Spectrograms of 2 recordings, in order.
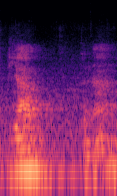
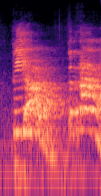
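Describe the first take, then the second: First: Low, very soft command; quiet words, spaced by a pause; gentle hushing. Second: High, slow, drawn-out shout; mock scolding yell at running kids; yelling at children. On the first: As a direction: hush a small child calmly. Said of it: "Kan enggak, kan? Saudara bilang". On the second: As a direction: holler each word out. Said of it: "saudara bilangin nggak?". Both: Shown as a demonstration.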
